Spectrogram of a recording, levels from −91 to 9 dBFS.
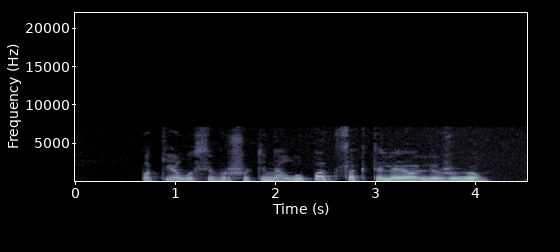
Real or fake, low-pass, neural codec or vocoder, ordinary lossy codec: real; 7.2 kHz; none; MP3, 48 kbps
